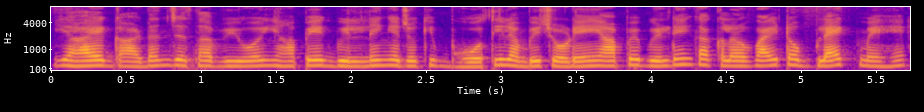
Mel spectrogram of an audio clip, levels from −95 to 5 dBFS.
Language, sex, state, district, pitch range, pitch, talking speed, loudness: Hindi, female, West Bengal, Purulia, 185-210 Hz, 195 Hz, 260 wpm, -18 LUFS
